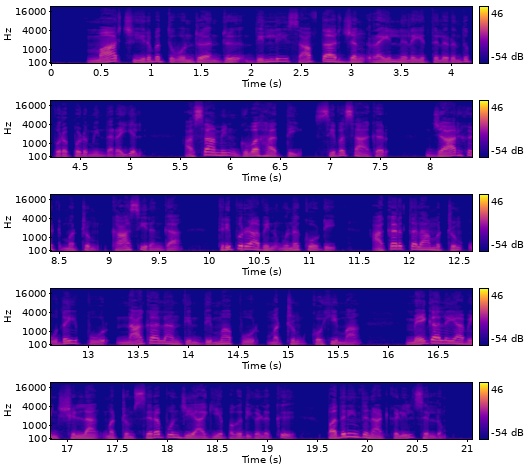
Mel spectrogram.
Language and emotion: Tamil, neutral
